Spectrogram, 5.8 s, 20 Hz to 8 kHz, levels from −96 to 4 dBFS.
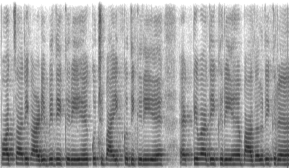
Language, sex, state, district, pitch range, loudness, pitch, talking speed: Hindi, female, Jharkhand, Jamtara, 220-235 Hz, -15 LUFS, 225 Hz, 185 wpm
